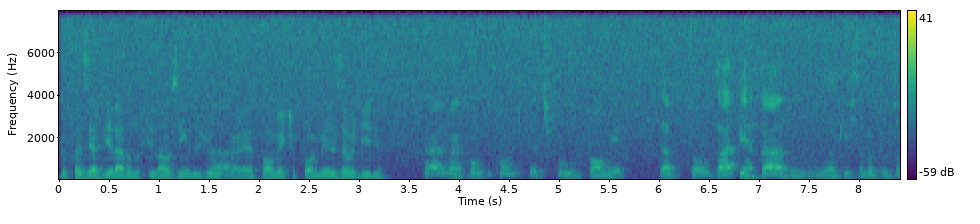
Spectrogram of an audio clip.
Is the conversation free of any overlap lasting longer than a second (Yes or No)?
Yes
